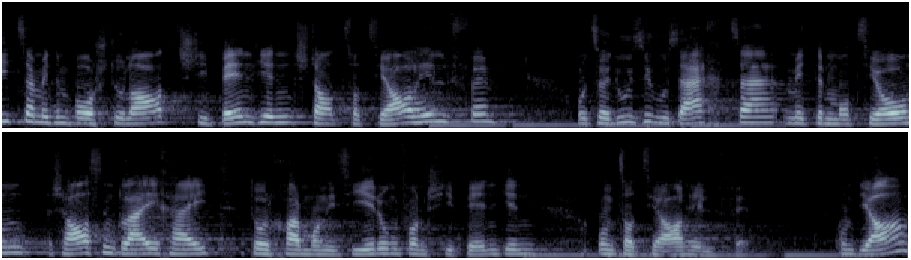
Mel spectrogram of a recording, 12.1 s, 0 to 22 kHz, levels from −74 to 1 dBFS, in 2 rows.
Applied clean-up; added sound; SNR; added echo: none; Bass guitar; 18 dB; none.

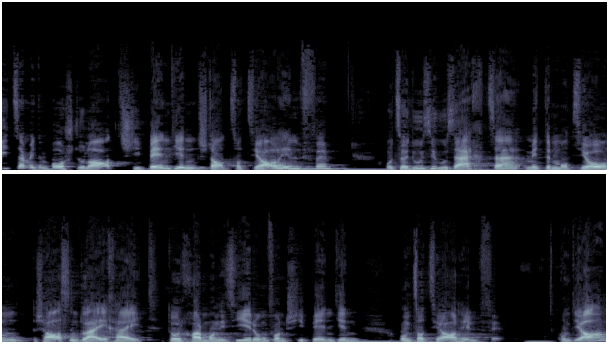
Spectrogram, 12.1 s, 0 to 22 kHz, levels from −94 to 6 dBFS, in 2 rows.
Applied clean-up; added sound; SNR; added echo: classical method Wiener filter.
